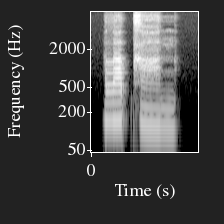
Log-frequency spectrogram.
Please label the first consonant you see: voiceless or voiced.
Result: voiced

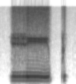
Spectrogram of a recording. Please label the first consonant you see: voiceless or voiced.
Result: voiced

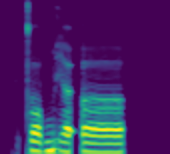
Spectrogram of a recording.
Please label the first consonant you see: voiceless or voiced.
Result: voiceless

